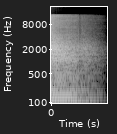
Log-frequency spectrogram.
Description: HOUSE, House Dance

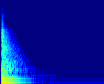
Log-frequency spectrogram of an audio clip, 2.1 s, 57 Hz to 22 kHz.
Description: Ac BD, Alesis DM-PRO; 300 Drum Machines

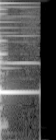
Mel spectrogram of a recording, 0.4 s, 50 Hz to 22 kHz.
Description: Agogo Casio SA-1

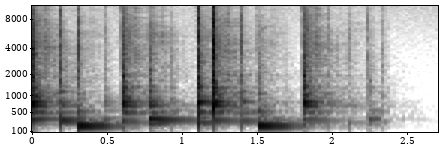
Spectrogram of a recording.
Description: CONGA, Modern Percussion Loops

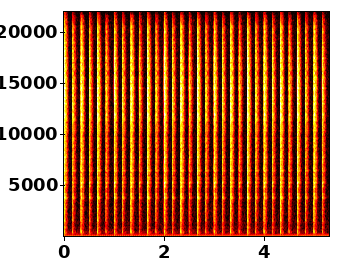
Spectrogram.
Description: Hi Hat Loop

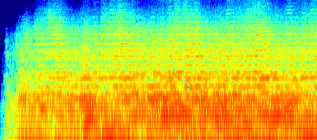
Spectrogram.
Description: ARP A, STR ARP MIN; Sound On Sound - Peter Siedleczek's Orchestra

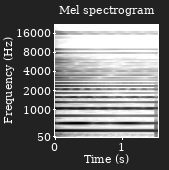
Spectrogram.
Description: DPF C3; AKAI S-Series CD-ROM Sound Library VOL-2

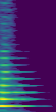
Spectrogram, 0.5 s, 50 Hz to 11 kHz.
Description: wind clarinet, Clarinets, Wood Winds; Miroslav Vitous - Woodwind Brass Ensemble; 90's Sample CDs

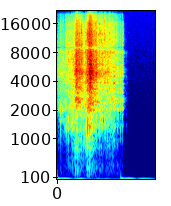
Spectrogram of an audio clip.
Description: MARAKA SHAKE; Best Service; World Colours

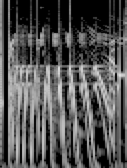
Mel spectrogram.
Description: Laser Fast

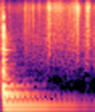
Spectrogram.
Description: Tom Hand Drum; Lost Tapes From Mars

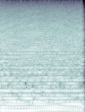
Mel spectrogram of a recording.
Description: Fm Dub Chord

